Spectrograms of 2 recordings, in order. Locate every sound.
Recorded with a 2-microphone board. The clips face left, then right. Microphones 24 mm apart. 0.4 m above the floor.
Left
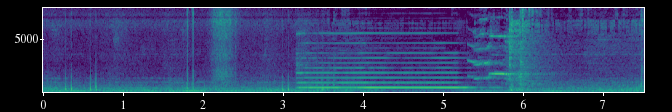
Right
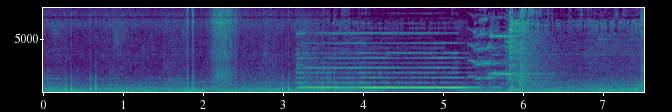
0.0 s running water: 60° left (ahead or behind), 9 m
3.2 s a violin: 40° left (ahead or behind), 1.2 m
5.3 s a door slam: 65° left (ahead or behind), 3 m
